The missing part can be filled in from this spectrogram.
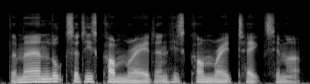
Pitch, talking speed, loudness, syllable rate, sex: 105 Hz, 230 wpm, -20 LUFS, 6.0 syllables/s, male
